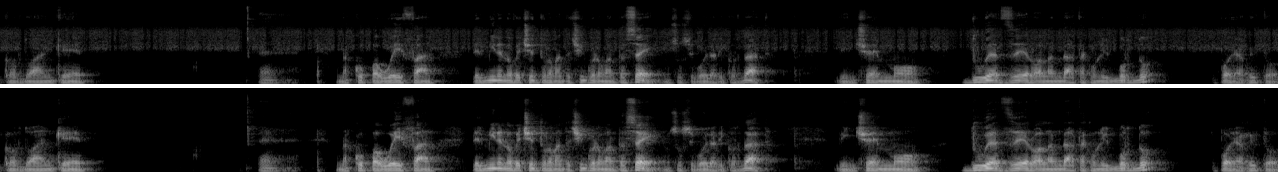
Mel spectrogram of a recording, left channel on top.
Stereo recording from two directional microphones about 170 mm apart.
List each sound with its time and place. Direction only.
0.0 s speech: 20° left (ahead or behind)
3.3 s speech: 15° left (ahead or behind)
8.5 s speech: 20° left (ahead or behind)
